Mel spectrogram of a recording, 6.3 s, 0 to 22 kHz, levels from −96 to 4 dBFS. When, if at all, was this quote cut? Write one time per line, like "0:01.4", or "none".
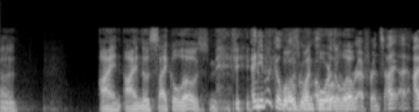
0:04.0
